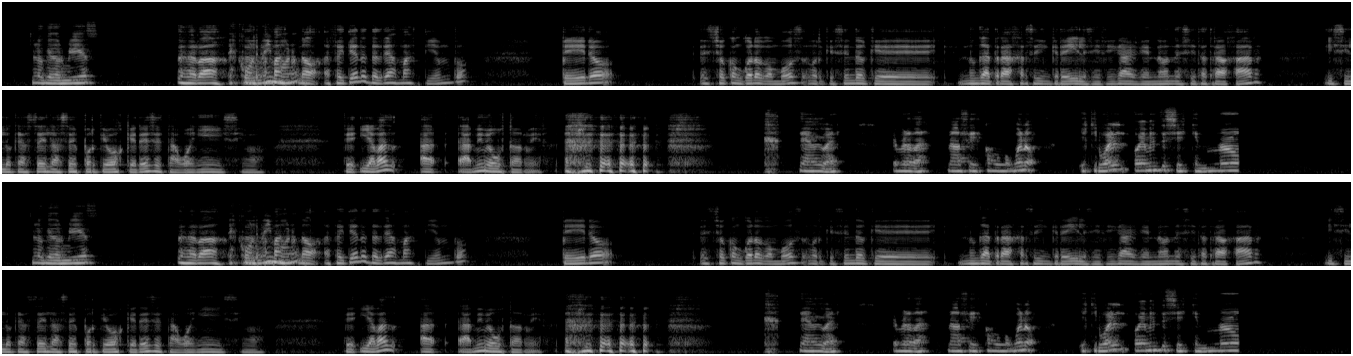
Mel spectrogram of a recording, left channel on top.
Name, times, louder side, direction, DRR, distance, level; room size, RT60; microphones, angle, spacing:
voice 1, 0.3-1.0 2.3-3.1 21.1-21.9 22.4-23.8 24.3-25.9, left 1 dB, 25° left, 5.5 m, -32 dB
voice 2, 1.8-4.7 5.6-6.2 7.0-12.6 13.2-16.6 16.9-20.6, left 2 dB, 70° left, 7.5 m, -33 dB
head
